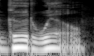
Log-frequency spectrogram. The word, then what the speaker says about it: Goodwill: is the good will i call it goodwill but people call it good will like the way they pronounce is different i say goodwill they say the good will like they treat it like two different words i treat it as one but then the super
